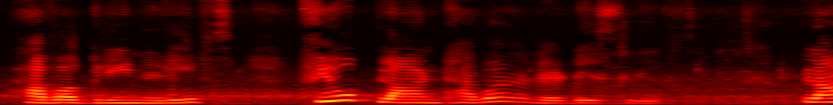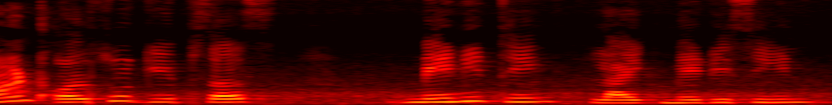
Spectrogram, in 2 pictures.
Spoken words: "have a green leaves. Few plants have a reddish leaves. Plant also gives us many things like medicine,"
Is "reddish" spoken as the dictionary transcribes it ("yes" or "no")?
no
